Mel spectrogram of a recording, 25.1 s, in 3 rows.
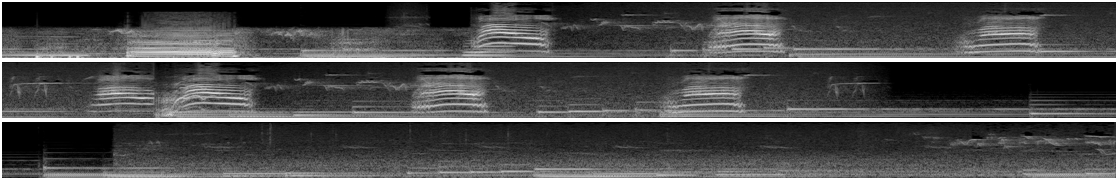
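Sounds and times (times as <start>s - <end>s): soft background music: 0.0s - 25.0s
animal meow-like calls: 3.6s - 4.2s, 5.2s - 6.0s, 7.2s - 8.0s, 9.0s - 10.3s, 11.4s - 12.1s, 13.3s - 14.0s.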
